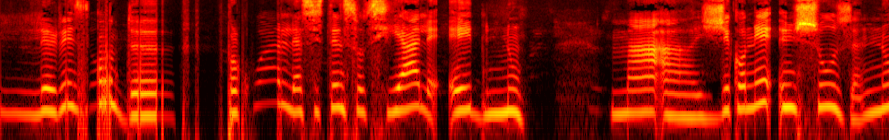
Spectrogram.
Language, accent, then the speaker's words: French; Albania; French is a second language; now in France; Mon pays d'origine, c'est l'Albanie.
